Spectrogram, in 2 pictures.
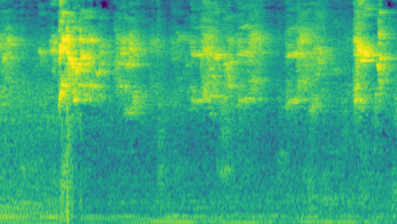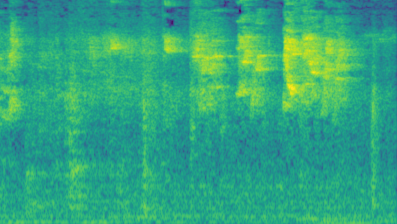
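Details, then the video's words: White-rumped shama song: bursts of bright, high whistled and scratchy phrases, each about a second long, separated by short pauses, with a faint low hum underneath. "Lakbet super kicauan natural"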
